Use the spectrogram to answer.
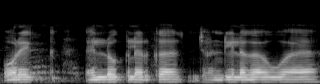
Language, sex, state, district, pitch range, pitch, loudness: Hindi, male, Jharkhand, Deoghar, 110-115 Hz, 115 Hz, -17 LUFS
